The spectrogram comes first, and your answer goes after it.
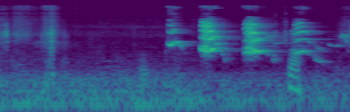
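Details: Newborn dachshund puppy giving a quick run of four thin, high-pitched squeaks, each brief and bright, after a quiet start with faint earlier cries; low background murmur throughout.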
